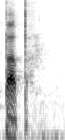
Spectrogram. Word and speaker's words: papa: Si está en la primera sílaba el acento, como dije, es el tubérculo o el papa de la Iglesia Católica. ¿Muy bien?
